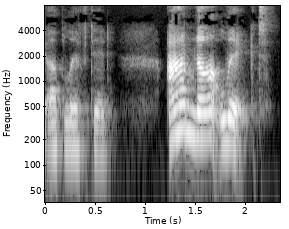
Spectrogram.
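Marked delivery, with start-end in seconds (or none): 1.2-2.3 slow, firm and louder; positive, determined. A narrator's reading. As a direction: refuse defeat with slow, raised emphasis. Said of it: "she said in that positive voice".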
